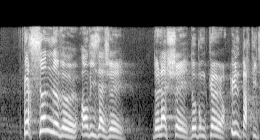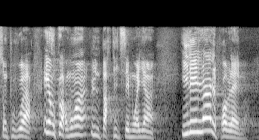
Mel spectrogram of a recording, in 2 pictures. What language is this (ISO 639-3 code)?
fra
